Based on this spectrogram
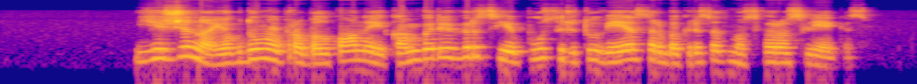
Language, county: Lithuanian, Vilnius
